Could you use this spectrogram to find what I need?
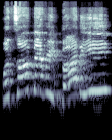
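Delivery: very high, loud, swooping, upbeat hype voice. Explaining how pitch variety makes videos engaging, doing a Russell Brunson rising greeting. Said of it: "And he goes up".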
